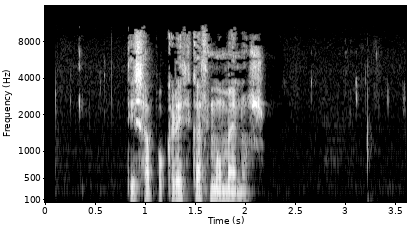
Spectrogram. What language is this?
Greek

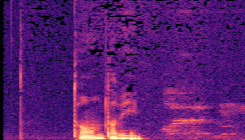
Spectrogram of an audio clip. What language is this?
Arabic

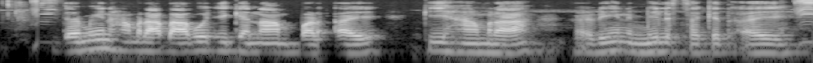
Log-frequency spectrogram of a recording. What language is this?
Maithili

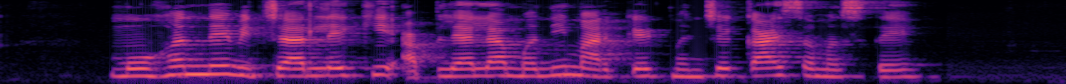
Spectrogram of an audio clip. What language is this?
Marathi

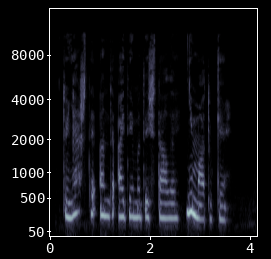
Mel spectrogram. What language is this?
Mari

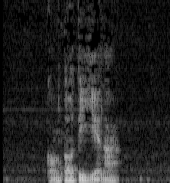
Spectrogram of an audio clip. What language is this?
Cantonese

